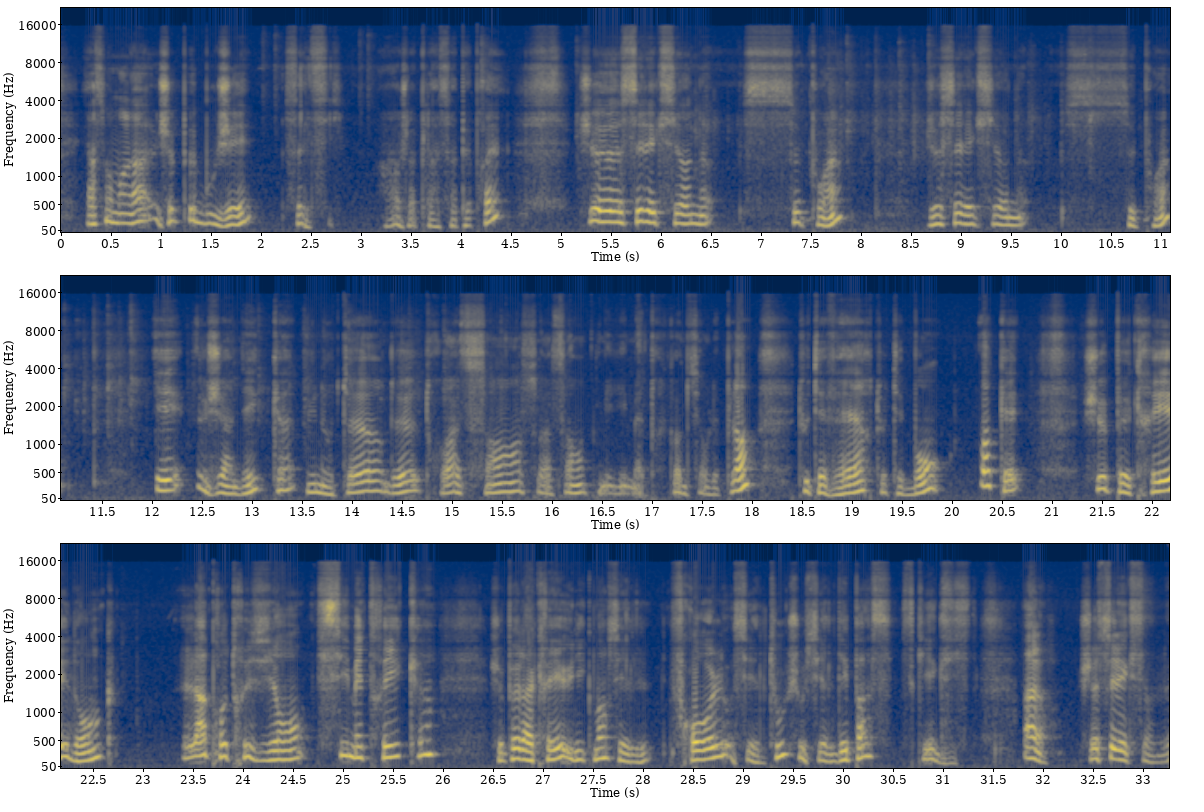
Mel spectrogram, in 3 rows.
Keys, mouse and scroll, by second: 1.6-4.5 drag, 5.5 click, 7.1 click, 10.3 click, 12.9 click, 15.5 KP_3, 15.7 KP_6, 16.0 KP_0, 16.8 Return, 20.0 click, 20.0 typing, 21.3-21.8 scroll up 1, 22.1-22.8 right drag, 22.9-24.7 drag.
